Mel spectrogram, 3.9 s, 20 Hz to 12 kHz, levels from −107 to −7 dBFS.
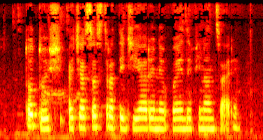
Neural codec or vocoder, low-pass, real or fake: none; 10.8 kHz; real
